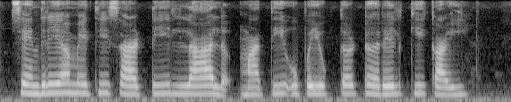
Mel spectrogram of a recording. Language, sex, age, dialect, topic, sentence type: Marathi, female, 18-24, Northern Konkan, agriculture, question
